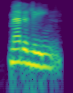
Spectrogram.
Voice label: "madeleine", Indian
